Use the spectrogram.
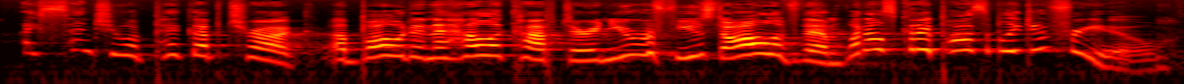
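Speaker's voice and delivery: God's exasperated reply. Acted. God answering the drowned man, lightly voiced and exasperated. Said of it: "God replied".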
